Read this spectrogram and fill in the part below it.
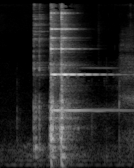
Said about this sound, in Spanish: Hoy toqué el timbre porque el retorno es breve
